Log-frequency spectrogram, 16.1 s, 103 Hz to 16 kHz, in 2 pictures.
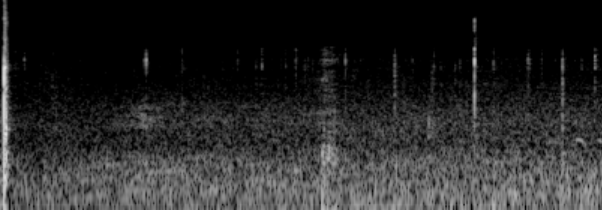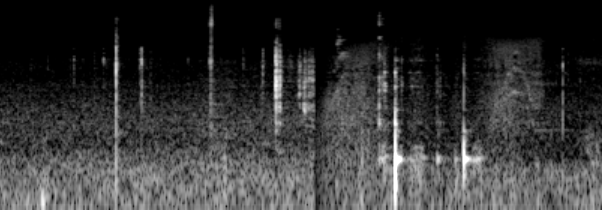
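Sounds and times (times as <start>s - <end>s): cooking gear clicks and taps: 0.0s - 12.3s, 13.0s - 14.6s
faint hiss: 12.3s - 16.0s.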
